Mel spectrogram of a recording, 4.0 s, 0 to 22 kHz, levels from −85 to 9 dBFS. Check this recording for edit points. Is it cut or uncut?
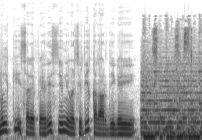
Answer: cut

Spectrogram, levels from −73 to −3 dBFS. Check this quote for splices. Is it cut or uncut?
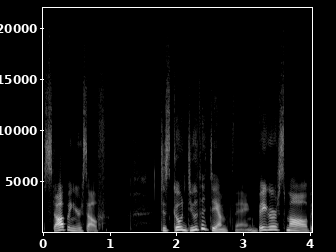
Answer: uncut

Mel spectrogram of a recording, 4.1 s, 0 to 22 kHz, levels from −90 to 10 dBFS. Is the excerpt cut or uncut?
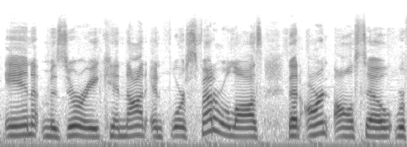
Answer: uncut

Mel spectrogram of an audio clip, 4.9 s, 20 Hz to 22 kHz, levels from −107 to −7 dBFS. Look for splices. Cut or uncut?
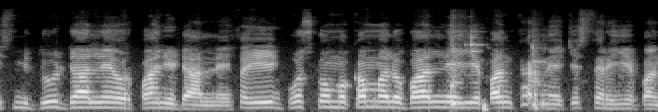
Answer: uncut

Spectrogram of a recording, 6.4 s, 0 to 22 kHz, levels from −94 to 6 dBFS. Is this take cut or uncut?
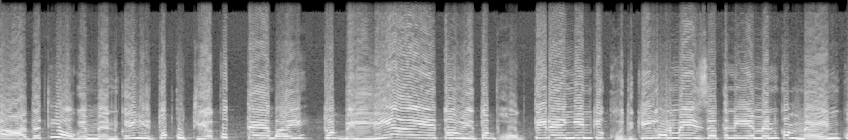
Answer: cut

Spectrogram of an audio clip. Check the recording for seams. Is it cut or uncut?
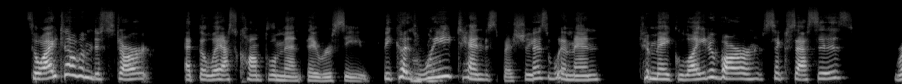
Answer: cut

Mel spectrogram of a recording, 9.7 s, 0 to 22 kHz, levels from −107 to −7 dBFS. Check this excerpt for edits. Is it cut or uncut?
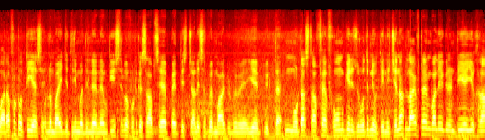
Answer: cut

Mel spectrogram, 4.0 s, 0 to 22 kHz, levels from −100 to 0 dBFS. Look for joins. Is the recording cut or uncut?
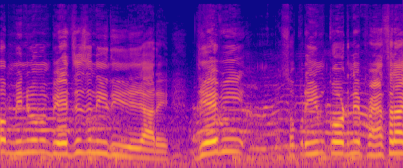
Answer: uncut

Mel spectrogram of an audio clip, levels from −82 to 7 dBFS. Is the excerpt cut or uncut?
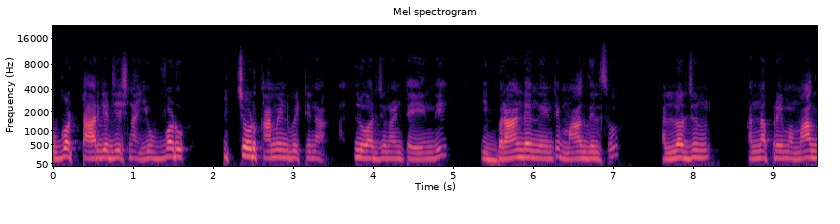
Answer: uncut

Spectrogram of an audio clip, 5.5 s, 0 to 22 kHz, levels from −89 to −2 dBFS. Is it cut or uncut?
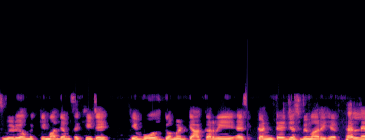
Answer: cut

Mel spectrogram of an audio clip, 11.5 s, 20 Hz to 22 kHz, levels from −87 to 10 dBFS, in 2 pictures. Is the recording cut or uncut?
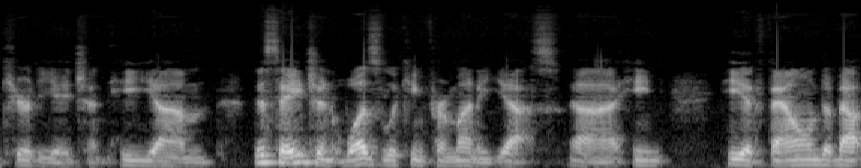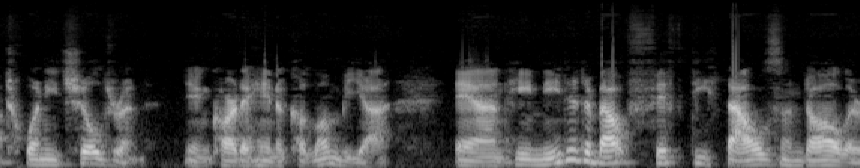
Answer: uncut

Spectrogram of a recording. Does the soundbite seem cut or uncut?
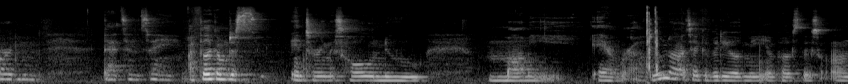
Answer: cut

